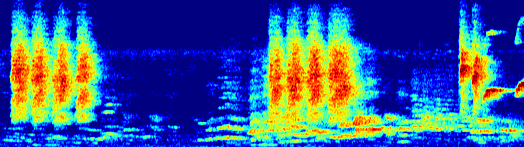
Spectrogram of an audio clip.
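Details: Sooty-headed bulbul singing in full-isian style to lure young birds: two bouts of fast pulsed buzzy notes separated by a quiet gap, ending in high thin whistles.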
